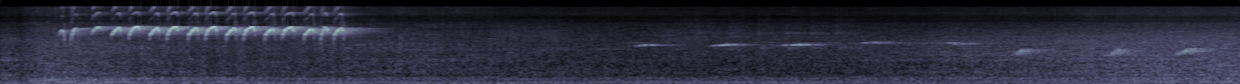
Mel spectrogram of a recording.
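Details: Silver-eye tutor song opening with a fast, buzzy, high-pitched trill of about one and a half seconds, followed by soft, spaced chirps and upslurred notes over a low background hum.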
